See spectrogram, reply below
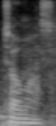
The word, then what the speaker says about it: Tomas: Spelled without the H, but I didn't. – It's usually Tomas.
